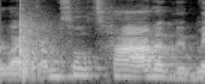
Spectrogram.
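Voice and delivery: normal talking voice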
